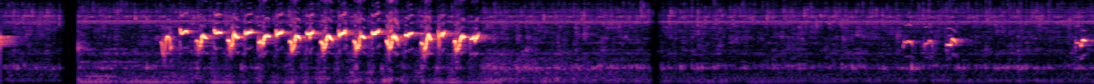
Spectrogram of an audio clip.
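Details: Yellow-vented Bulbul lure recording: a fast burst of about a dozen bright, downslurred chirps over two seconds, then a long quiet gap and a few softer scattered notes near the end, over a thin steady background hiss.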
